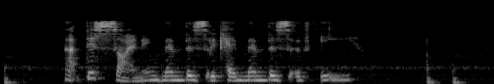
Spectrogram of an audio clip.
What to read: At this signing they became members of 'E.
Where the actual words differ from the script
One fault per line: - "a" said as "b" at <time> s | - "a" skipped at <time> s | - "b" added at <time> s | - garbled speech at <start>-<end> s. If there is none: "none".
- "they" said as "members" at 1.6 s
